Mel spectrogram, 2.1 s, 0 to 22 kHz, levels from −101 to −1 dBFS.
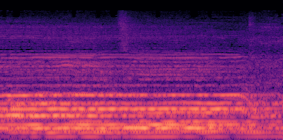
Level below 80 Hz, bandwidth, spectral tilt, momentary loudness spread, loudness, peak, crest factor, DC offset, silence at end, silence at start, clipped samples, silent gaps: -66 dBFS; 12 kHz; -6.5 dB/octave; 3 LU; -26 LUFS; -14 dBFS; 12 dB; under 0.1%; 0 s; 0 s; under 0.1%; none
